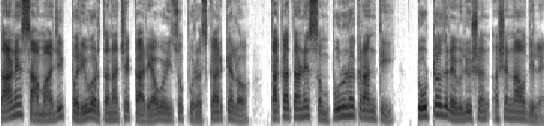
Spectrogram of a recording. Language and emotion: Goan Konkani, neutral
